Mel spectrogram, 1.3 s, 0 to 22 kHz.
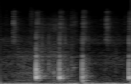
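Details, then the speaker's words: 1981 Suzuki Omnichord OM-27 with no chords or bass: drum-machine rhythm keeps ticking at about four hits a second and won't stop; dirty stop-switch contacts fail to cut it. "And even that, yeah, even that doesn't seem to want to stop."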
